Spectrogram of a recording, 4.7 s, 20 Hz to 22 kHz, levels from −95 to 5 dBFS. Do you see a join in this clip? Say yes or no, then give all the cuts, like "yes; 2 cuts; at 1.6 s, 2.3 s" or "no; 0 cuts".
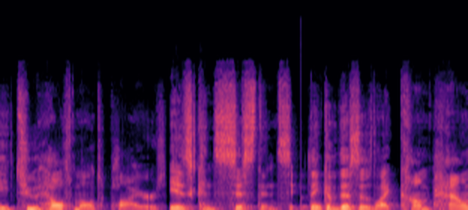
yes; 2 cuts; at 1.5 s, 3.1 s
